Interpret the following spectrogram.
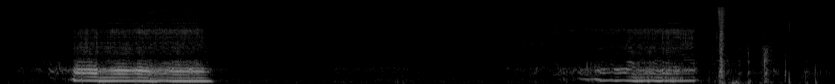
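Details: Two loud, low, rattling snores on in-breaths, separated by quiet exhalation, then a brief rustle; ordinary snoring.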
